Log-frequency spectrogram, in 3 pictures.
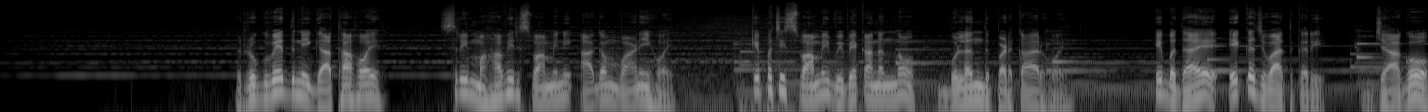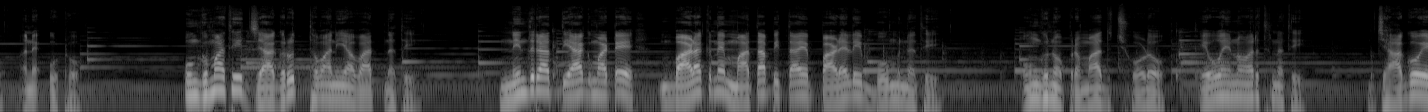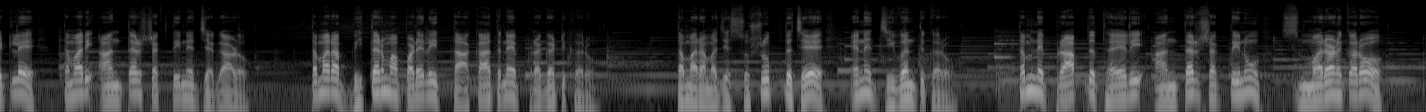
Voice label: motivational narration gujarati

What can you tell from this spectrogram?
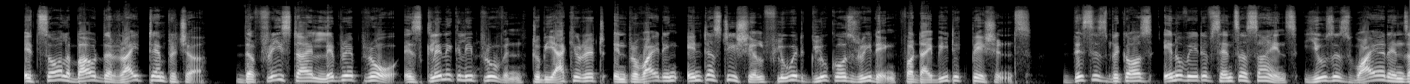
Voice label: E Learning English

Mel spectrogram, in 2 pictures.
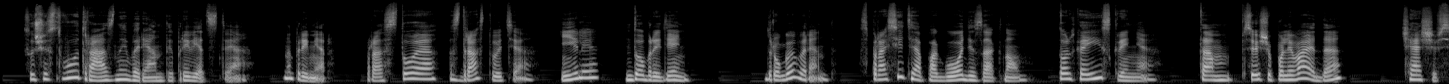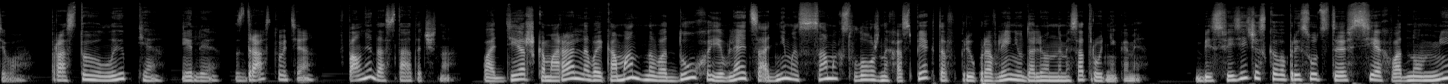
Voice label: E-learning russian, Native Russian

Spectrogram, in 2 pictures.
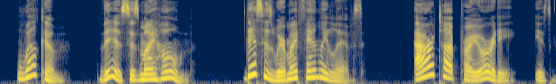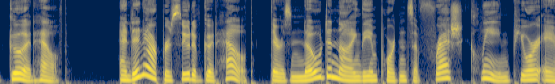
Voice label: explainer

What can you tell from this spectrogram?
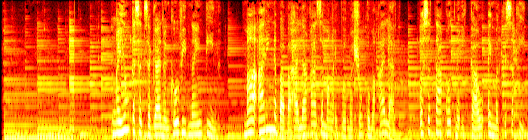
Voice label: tagalog

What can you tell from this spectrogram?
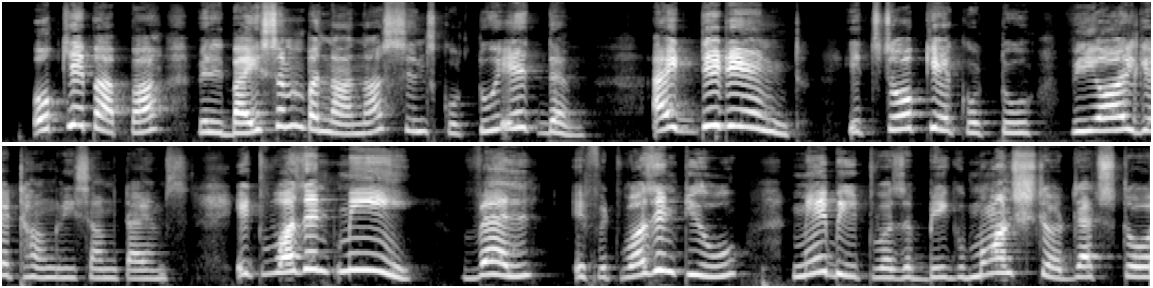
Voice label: BOY ENGLISH, Sharp clear voice with modulat

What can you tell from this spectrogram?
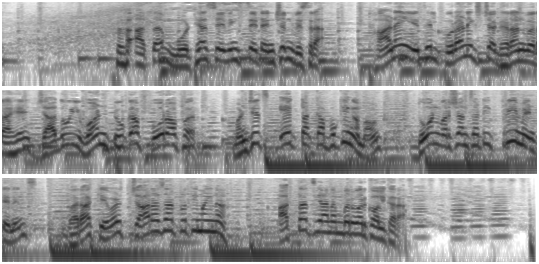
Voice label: TVC MVO Marathi; Puraniks

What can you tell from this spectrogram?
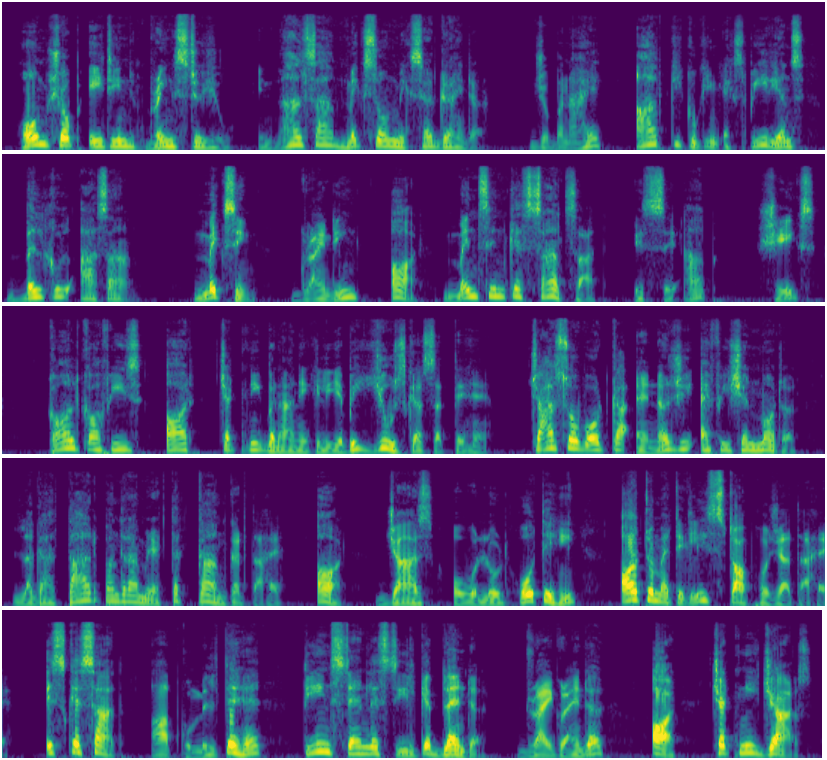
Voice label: teleshopping hindi

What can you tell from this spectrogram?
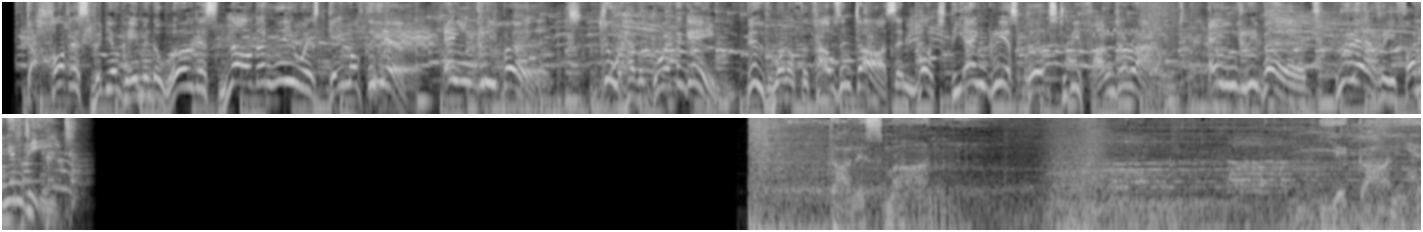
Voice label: promo hindi; bajaj

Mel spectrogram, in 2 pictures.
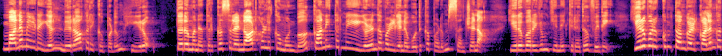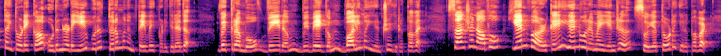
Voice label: promo Tamil

